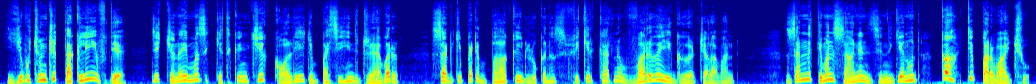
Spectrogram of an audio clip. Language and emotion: Kashmiri, disgusted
